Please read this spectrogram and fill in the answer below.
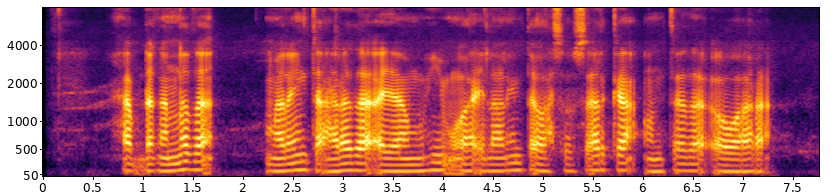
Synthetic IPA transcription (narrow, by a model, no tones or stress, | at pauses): hɐbɖɑqɑnːɐðɐ̰ | mɐɾɛjnt̪ʰɐ̰ʕɑɾɐðɐ̰ʔɐ̰jaːmʊɦiːmʔʊ̰ʔɐhɪ̰laːlɪnt̪ʰɐwɑħsɔːsa̰ːrkʰɐʕʊnt̪ʰɐðɐ̰ʔɔːwɑːɾɐ̰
